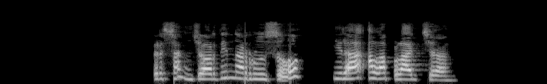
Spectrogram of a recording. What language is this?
Catalan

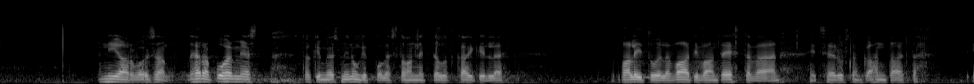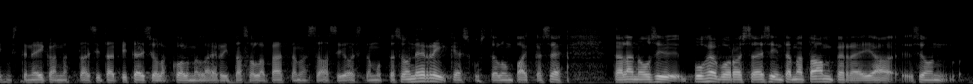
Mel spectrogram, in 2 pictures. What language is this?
Finnish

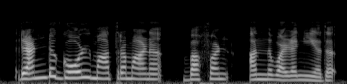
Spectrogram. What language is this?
Malayalam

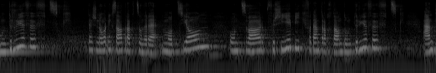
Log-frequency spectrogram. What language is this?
Swiss German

